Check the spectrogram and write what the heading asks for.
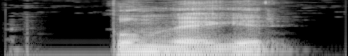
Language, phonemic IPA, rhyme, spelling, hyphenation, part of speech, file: Norwegian Bokmål, /ˈbʊmʋeːɡər/, -ər, bomveger, bom‧veg‧er, noun, Nb-bomveger.ogg
- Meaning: indefinite plural of bomveg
